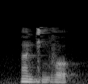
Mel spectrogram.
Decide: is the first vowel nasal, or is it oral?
nasal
